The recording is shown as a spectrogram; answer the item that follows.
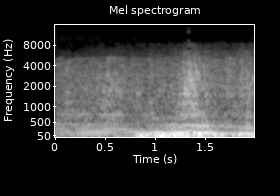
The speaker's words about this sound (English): And now, a World War II Japanese fighter plane.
